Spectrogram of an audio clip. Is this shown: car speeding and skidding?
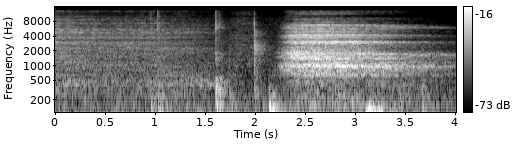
no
